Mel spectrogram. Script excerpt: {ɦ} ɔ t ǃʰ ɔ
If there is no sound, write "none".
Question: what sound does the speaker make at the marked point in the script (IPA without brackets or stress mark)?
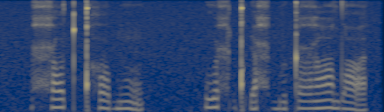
ħ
